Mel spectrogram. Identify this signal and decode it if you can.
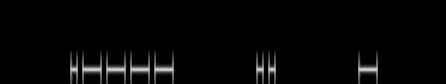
Morse code, heard as a keyed tone, about 20 wpm, spaced as for 8 wpm, 700 Hz. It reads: 1IT
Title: 041 Lesson 8e - Number 1 - Three Characters 20wpm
